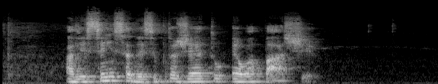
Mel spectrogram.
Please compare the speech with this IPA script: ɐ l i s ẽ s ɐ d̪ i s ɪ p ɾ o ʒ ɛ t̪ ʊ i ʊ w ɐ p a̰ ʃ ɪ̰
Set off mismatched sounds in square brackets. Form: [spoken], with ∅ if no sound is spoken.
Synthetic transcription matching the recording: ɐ l i s ẽ s ɐ d̪ [e] s ɪ p ɾ o ʒ ɛ t̪ ʊ [ɛ] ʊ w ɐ p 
